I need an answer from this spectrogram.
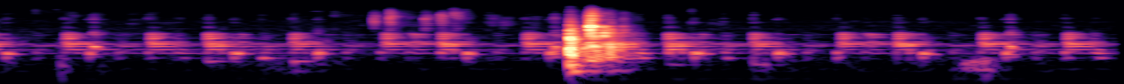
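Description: A pair of dice rolled onto a table during a tabletop role-playing game: one short, loud clatter over a steady tonal background.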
